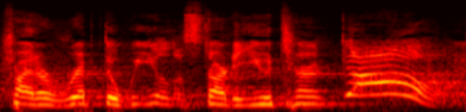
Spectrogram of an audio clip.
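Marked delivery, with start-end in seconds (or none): 1.7-2.2 yelled command. Retold or imitated. Yanking the wheel for U-turn.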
